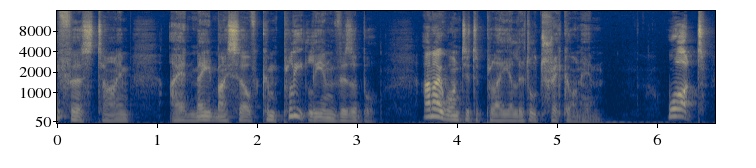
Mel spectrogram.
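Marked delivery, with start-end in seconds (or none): 6.1-6.5 much higher, loud startled call; shouting back. Acted. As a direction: yell it back from upstairs. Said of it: "I could hear Sally shout back".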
